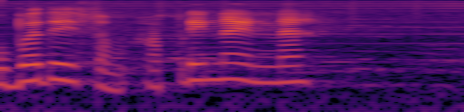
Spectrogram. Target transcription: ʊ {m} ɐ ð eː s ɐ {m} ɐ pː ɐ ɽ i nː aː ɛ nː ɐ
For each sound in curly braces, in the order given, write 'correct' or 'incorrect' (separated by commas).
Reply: incorrect, correct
